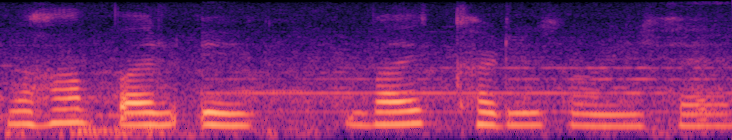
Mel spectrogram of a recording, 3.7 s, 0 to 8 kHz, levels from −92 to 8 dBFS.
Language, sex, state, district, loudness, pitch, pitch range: Hindi, male, Madhya Pradesh, Katni, -17 LUFS, 225 Hz, 215-235 Hz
